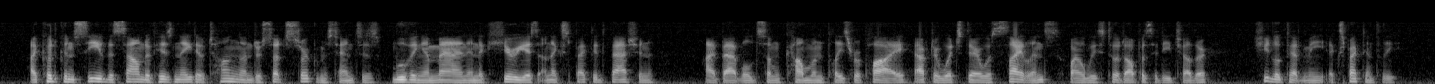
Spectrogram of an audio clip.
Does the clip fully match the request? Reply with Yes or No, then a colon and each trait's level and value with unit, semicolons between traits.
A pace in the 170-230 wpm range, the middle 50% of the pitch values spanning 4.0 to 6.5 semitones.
No: average, 180 wpm; average, 2.9 semitones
